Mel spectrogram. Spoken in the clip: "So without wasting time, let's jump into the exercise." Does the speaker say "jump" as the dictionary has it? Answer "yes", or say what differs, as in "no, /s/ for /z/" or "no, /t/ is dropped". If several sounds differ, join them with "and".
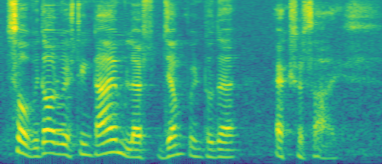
yes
